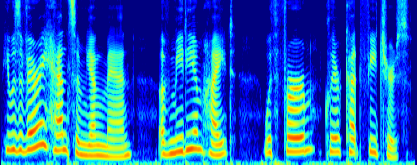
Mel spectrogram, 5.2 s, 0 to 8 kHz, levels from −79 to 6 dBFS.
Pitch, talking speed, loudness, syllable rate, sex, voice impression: 240 Hz, 160 wpm, -18 LUFS, 4.9 syllables/s, female, very feminine, adult-like, sincere, slightly friendly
